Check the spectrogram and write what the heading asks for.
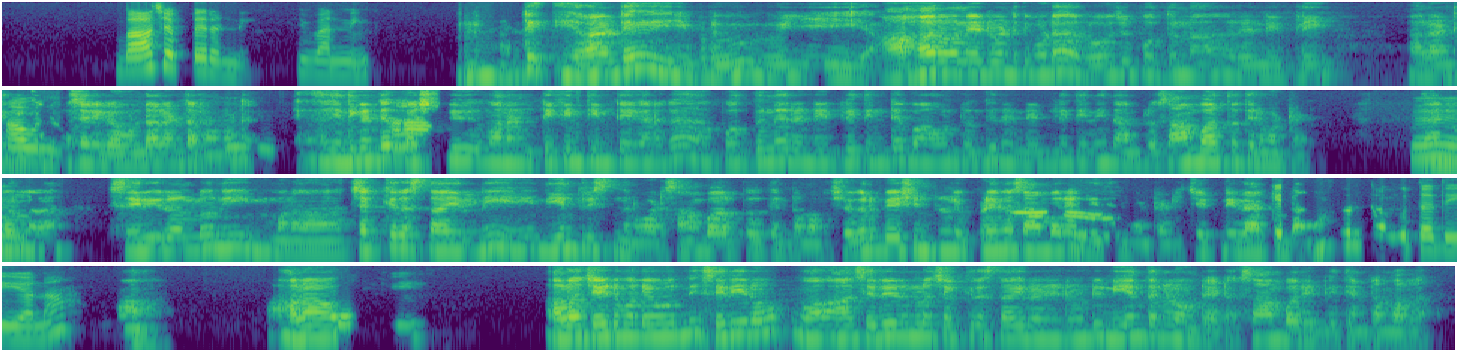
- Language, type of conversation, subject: Telugu, podcast, ఆహారం, వ్యాయామం, నిద్ర విషయంలో సమతుల్యత సాధించడం అంటే మీకు ఏమిటి?
- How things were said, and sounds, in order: static; in English: "కంపల్సరీగా"; in English: "టిఫిన్"; in English: "షుగర్"; unintelligible speech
